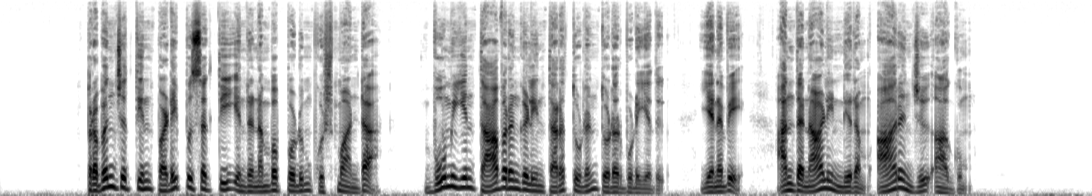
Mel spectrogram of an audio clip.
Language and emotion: Tamil, neutral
